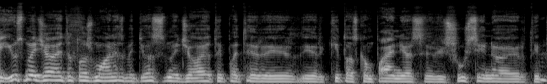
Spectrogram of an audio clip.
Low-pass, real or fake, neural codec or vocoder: 19.8 kHz; real; none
